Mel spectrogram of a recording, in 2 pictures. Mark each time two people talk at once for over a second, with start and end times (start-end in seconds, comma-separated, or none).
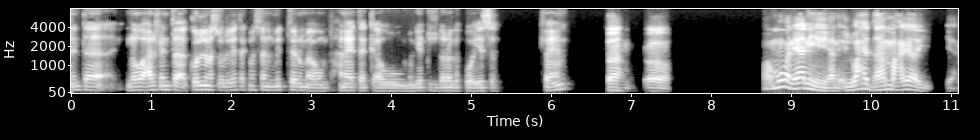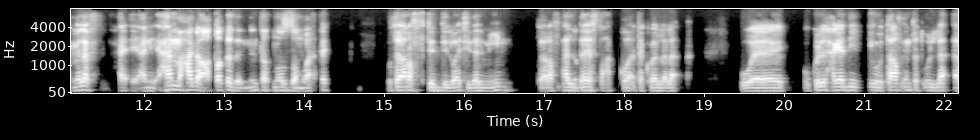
none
